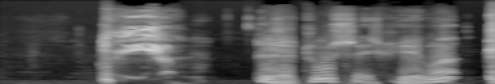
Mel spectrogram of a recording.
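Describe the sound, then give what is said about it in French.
A single harsh cough bursts out during a theatre performance, followed by voiced sound as people talk. “je tousse hors micro, donc vous n'entendez pas, si, là oui.”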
